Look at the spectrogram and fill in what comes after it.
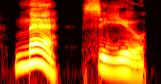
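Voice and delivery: smug, self-satisfied, proud tone. Imitating the man from a clip just played: imitating a proud tone. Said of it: "the pride in his voice when he was like".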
